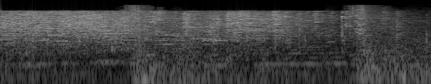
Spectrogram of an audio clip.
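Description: Glass-shattering sound effect in a title sequence: a sudden crash and a long spray of breaking glass, then a second crash near the end, over music.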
